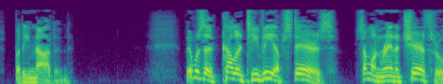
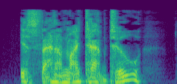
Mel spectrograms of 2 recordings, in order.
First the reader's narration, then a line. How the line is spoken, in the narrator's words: Larry asked hoarsely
